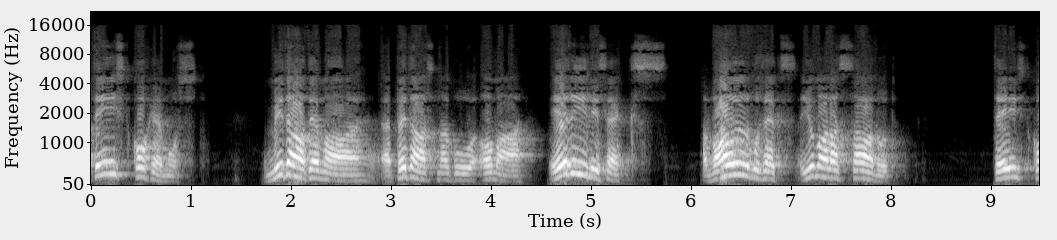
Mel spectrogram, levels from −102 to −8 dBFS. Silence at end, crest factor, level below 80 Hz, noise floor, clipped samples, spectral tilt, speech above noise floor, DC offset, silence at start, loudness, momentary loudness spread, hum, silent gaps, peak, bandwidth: 0 s; 18 dB; -62 dBFS; -86 dBFS; under 0.1%; -6 dB/octave; 69 dB; under 0.1%; 0 s; -18 LUFS; 12 LU; none; none; -2 dBFS; 10 kHz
